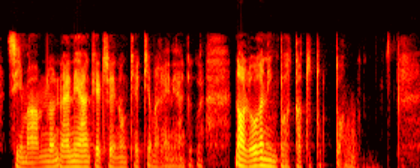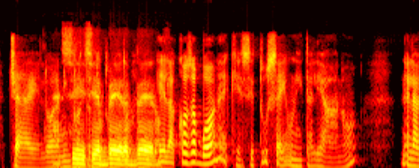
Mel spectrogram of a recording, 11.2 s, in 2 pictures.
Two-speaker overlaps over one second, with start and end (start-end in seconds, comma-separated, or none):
6.3-7.8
